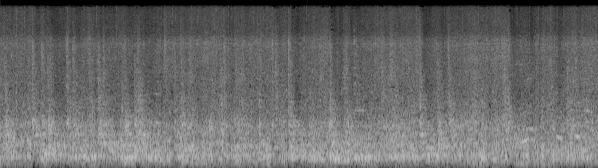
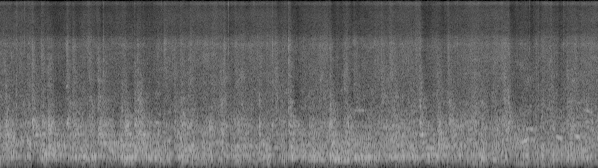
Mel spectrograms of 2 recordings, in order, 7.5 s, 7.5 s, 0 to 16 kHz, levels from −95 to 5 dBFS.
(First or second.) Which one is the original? first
